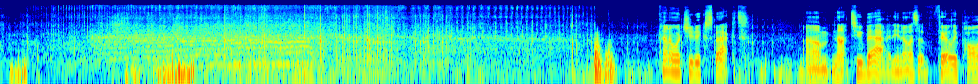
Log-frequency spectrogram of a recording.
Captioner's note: motor whirring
